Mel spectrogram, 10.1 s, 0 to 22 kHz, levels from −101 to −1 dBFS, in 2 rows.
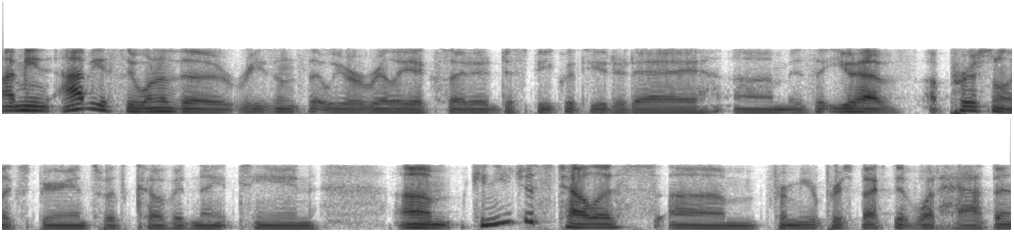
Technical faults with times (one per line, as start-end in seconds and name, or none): none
